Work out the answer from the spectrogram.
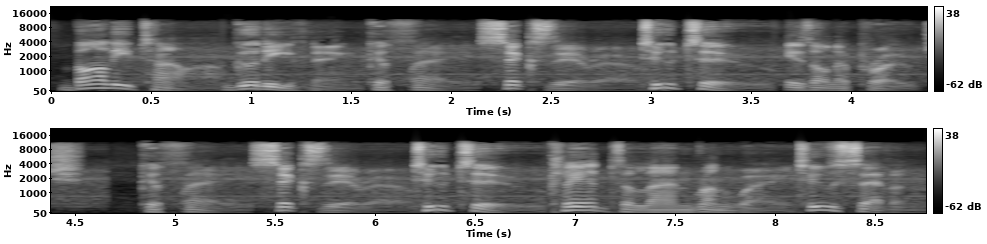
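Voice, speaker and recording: A man's voice: low voice, wildly swooping pitch, unhurried, few pauses, full character voice. A man playing a pilot and air traffic controller, giving formal, clipped radio callouts in standard aviation phraseology. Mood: businesslike.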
